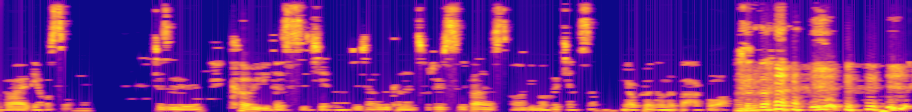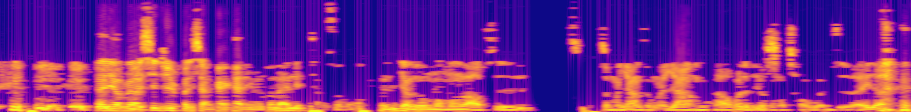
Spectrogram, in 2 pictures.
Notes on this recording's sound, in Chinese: 這次去噪後音質超差，早知道當初就別買電容式的麥克風了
